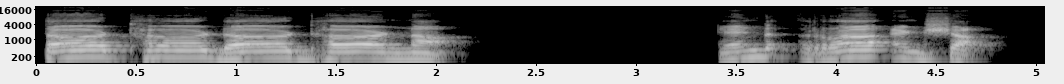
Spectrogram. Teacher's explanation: These are easy to identify because for the right pronunciation, you have to roll back your tongue. That is how they call retroflex and murdanya.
